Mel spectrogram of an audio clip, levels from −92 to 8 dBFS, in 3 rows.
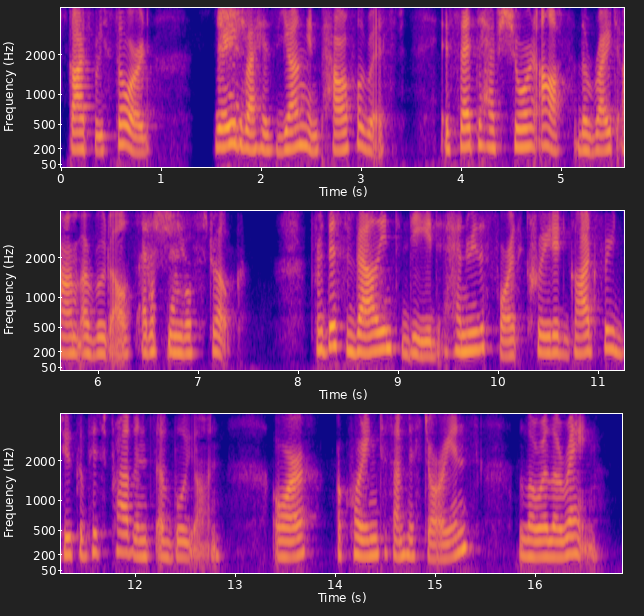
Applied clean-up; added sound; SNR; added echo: neural mask model Resemble Enhance denoiser.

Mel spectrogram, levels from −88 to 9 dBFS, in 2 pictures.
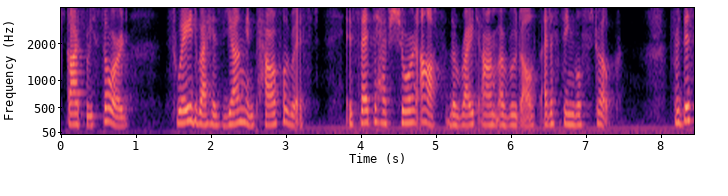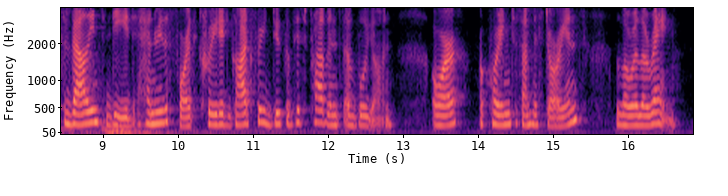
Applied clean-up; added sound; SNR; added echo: none; none; none; none.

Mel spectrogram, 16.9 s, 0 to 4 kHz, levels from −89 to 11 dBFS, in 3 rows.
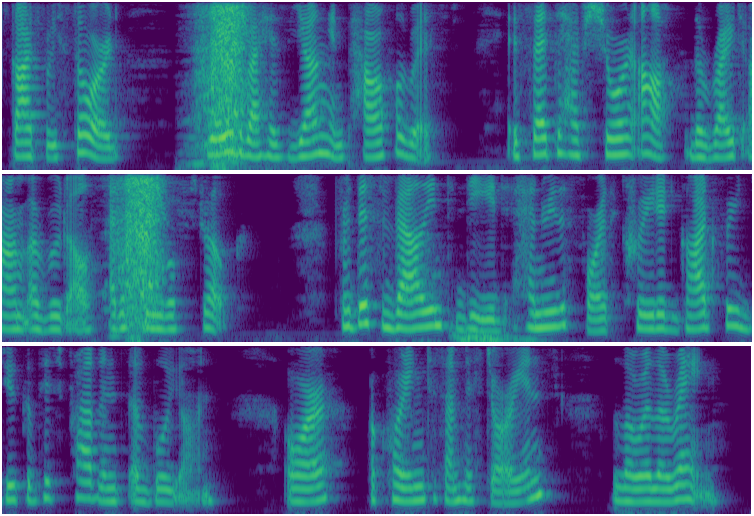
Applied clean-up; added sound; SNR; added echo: classical method log-MMSE.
